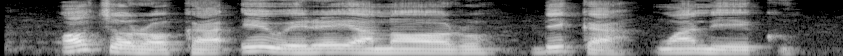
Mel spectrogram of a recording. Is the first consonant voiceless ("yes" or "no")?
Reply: yes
